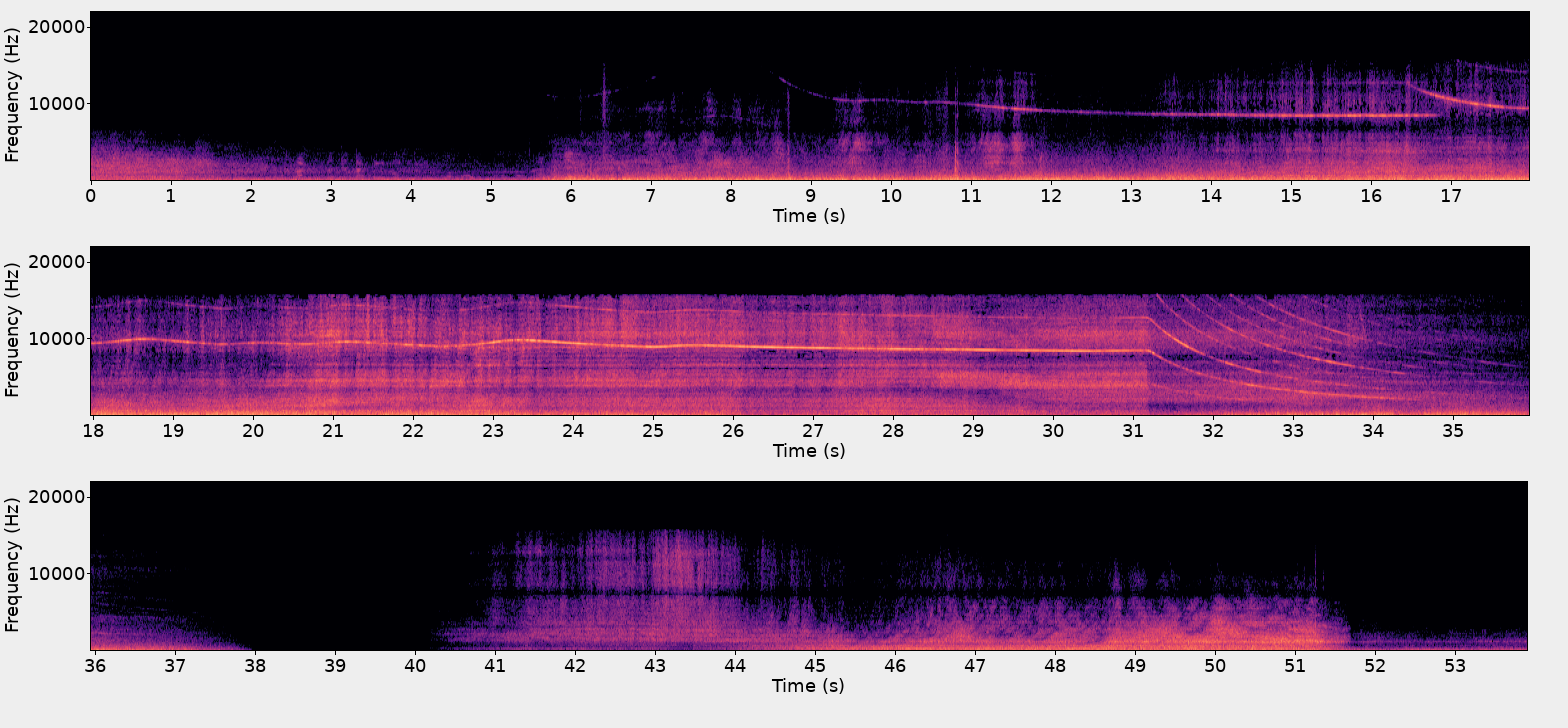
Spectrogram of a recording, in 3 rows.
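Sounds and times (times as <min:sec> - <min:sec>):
jet rush: 0:00.0 - 0:37.3, 0:40.3 - 0:52.0
jet turbine whine: 0:00.0 - 0:38.0, 0:40.1 - 0:53.9.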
